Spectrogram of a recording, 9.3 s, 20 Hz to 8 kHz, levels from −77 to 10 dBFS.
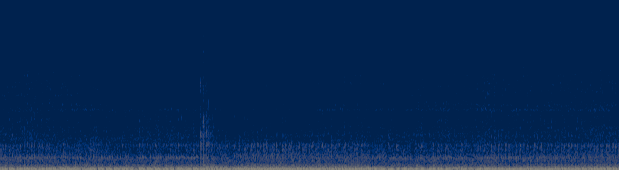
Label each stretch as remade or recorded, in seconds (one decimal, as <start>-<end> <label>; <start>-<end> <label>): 0.0-4.4 recorded; 4.4-9.3 remade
